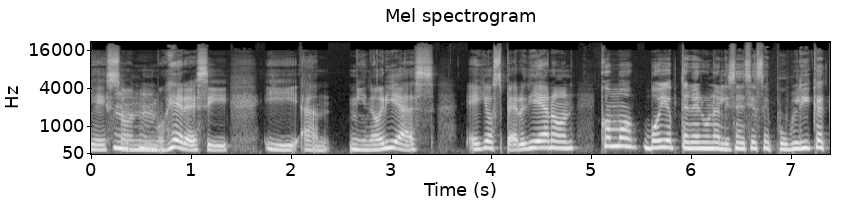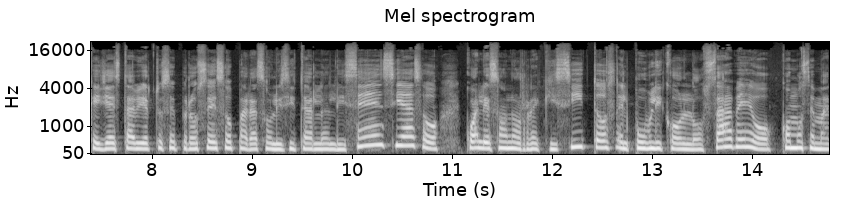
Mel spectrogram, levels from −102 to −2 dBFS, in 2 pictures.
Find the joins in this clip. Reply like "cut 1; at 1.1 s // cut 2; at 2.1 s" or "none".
cut 1; at 5.0 s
